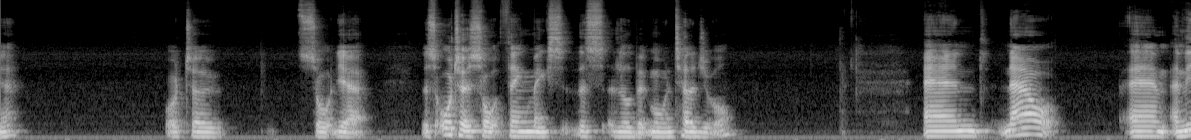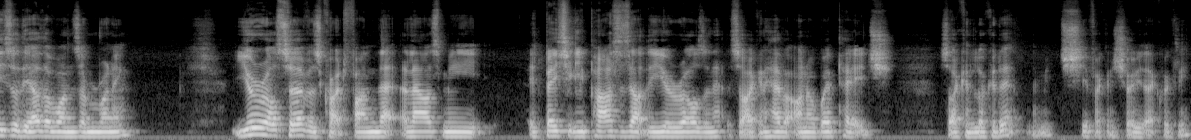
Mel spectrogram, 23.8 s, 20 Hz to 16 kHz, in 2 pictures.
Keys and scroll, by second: 1.5-2.5 Down, 2.8 Down, 2.8 Up, 3.5 Up, 3.8 Up, 4.0 Up, 4.3 Down, 9.3 Page_Up, 9.6 Page_Up, 9.7 Page_Up, 10.0 Up, 10.2 Up, 10.4 Up.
